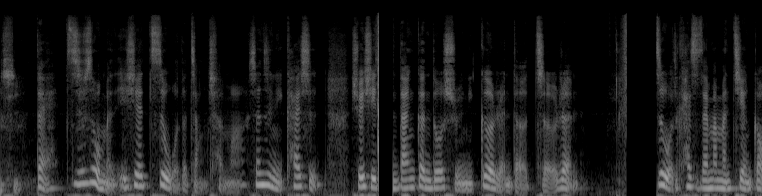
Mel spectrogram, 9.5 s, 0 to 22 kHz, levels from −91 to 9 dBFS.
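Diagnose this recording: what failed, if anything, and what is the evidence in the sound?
The analogue radio link between a wireless microphone and its receiver failed twice, ahead of any conversion: the FM carrier faded until the receiver's squelch cut the output, a wireless microphone squelch dropout. Speech breaks at 4.67–4.93 s with a mute of about 0.18 s, and again at 7.73–8.26 s with a longer mute of about 0.38 s. Each time, hiss swells as the signal weakens, the gate closes to near silence, and speech resumes once reception recovers.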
